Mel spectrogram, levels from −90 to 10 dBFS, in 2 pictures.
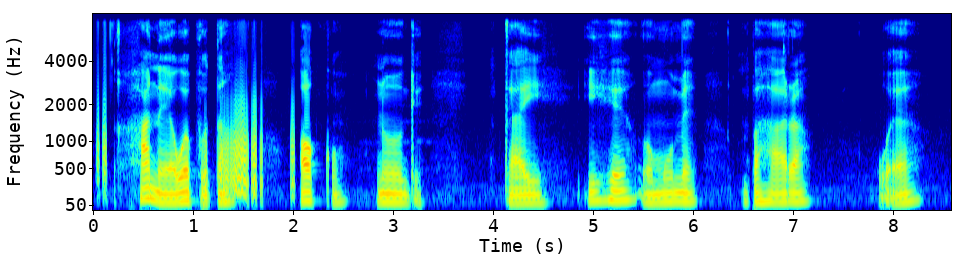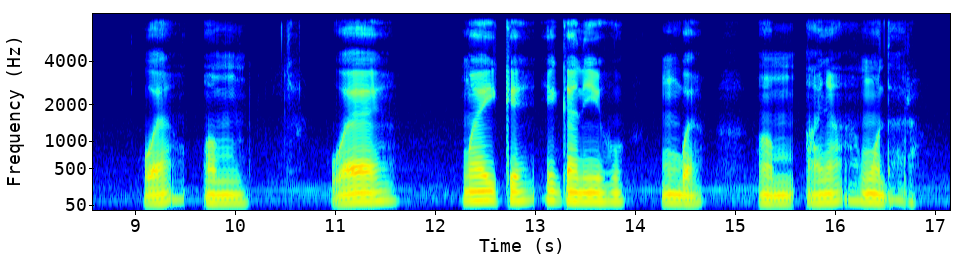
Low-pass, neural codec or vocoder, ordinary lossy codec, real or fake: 7.2 kHz; none; none; real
